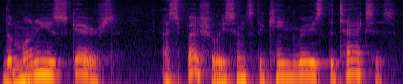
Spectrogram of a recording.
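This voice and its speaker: A man acts out a well-off older gentleman from a fantasy novel. His voice is lifted well above the narration, and he speaks earnestly and piously, as if trying to persuade. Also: on the high side, lively intonation, measured pace, creaky, husky, pitched above the performer's own voice, exaggerated voice.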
